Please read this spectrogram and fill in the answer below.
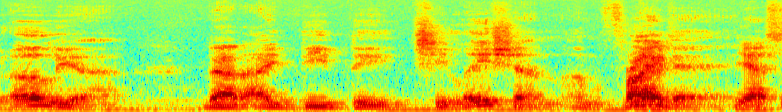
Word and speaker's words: chelation: That's wonderful, because I know that I was telling you earlier that I did the chelation on Friday. Yes. Chelation. Yes. Chelation, not chelation.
